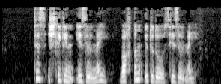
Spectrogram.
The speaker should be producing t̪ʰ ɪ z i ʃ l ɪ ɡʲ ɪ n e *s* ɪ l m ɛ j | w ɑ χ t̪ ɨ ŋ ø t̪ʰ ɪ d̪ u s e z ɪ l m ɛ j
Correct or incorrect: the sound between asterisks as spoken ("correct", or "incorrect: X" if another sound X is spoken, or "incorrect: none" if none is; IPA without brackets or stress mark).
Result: incorrect: z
